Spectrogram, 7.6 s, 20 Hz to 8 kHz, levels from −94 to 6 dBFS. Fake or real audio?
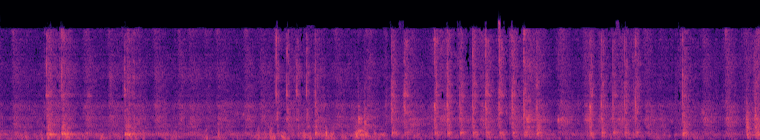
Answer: fake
